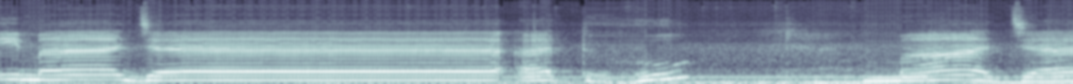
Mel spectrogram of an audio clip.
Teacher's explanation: مد کی مقدار 5 حرکات عربیہ ہے تو آپ نے لمبا بھی اس کو تقریباً 4 سے 5 سیکنڈ تک کرنا ہے. ہا کو واضح کر لیجئے گا.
